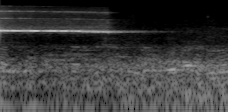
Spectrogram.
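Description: A referee's whistle sounds one long, steady, high blast of about a second and a half, fading at the end. It stops the action on the wrestling mat.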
